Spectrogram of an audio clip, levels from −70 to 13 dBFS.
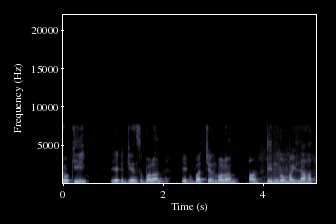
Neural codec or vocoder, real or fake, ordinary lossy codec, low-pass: codec, 16 kHz, 2 kbps, X-Codec, HuBERT features, trained on balanced general audio; fake; none; none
